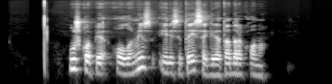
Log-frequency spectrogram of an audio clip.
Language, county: Lithuanian, Kaunas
